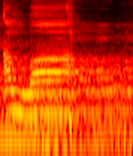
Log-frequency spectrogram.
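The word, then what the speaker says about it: الله: উচ্চারণ হইতে হবে শেষে আল্লাহ শেষে একটা গোল হা আছে ছোট হা আল্লাহ মানে আল্লাহু তো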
